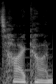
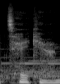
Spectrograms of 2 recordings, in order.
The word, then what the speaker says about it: Taycan: state-of-the-art batteries and fancy computers and yes it's pronounced tycon because if you say taken the sales person will just face pawn themselves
